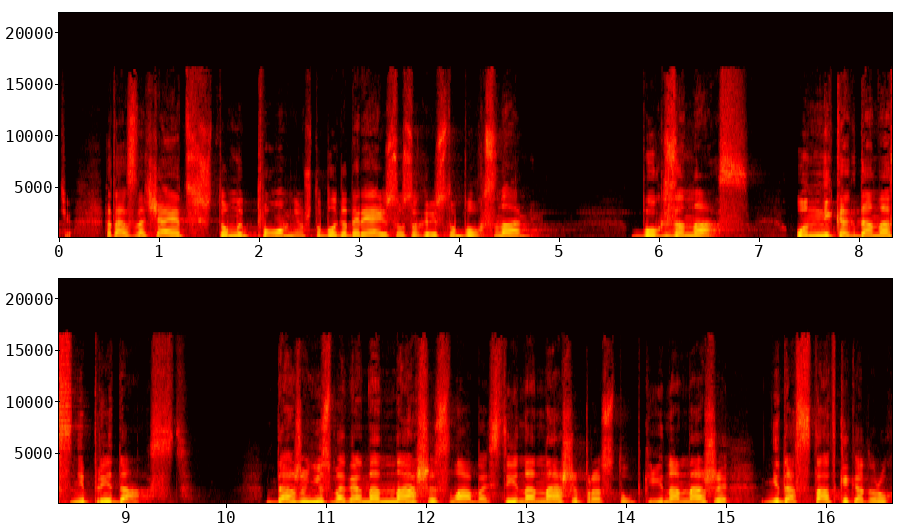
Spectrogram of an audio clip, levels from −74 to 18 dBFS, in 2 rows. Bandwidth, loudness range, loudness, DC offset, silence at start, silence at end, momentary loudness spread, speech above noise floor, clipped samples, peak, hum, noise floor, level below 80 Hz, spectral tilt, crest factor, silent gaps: 17 kHz; 3 LU; -19 LUFS; under 0.1%; 0 s; 0 s; 11 LU; 44 dB; under 0.1%; -2 dBFS; none; -63 dBFS; -54 dBFS; -4.5 dB/octave; 18 dB; none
